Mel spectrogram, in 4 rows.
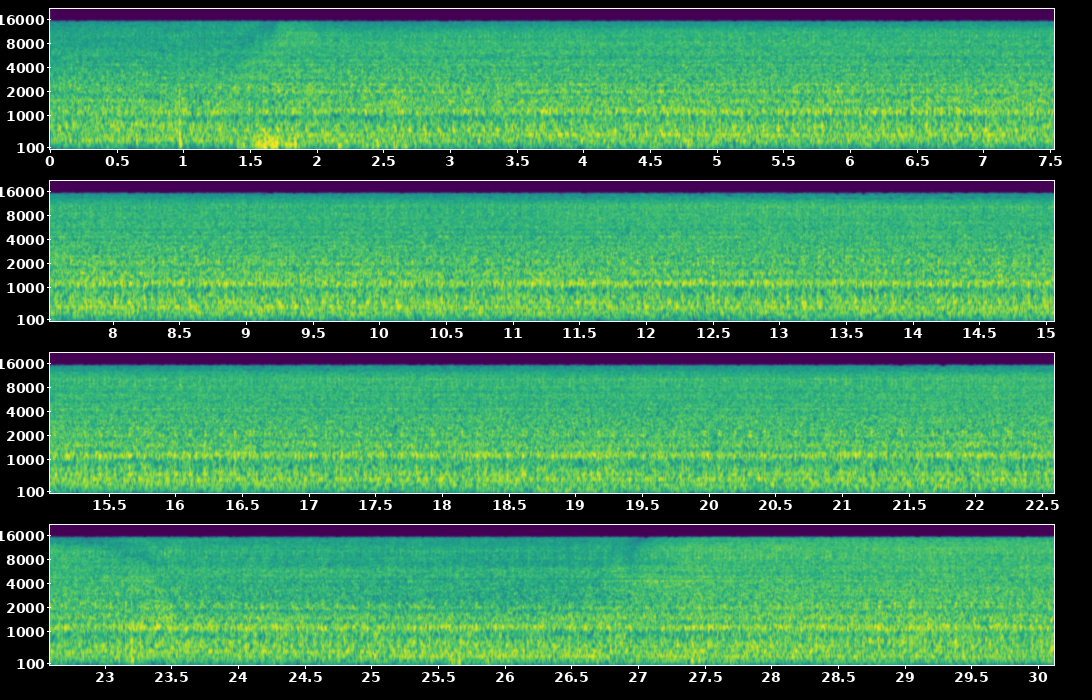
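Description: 2000 Honda Accord's 2.3-litre four-cylinder engine idling steadily, with a couple of short knocks between about one and two seconds in.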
